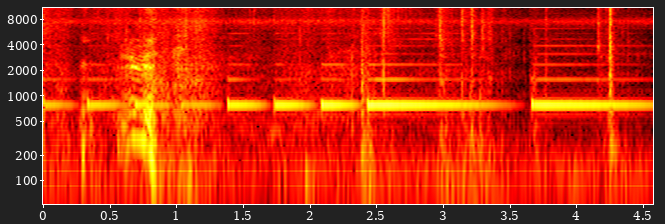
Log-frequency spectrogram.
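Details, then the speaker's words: Jeep Cherokee Latitude with range sensor codes that return immediately after clearing: only dash chimes and clicks on key turn, no cranking; transmission-related no-start, stripped valve body bolts found. "nothing try to clear codes out I cleared codes and that one came immediately right back and still no cranks"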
